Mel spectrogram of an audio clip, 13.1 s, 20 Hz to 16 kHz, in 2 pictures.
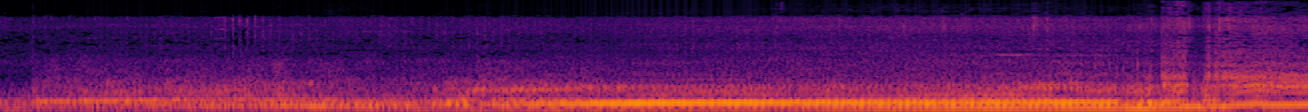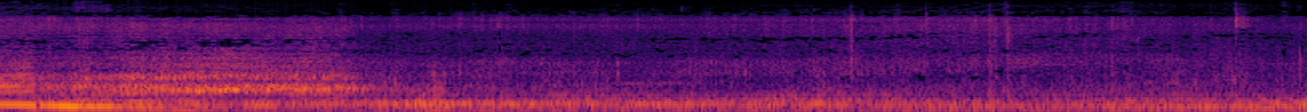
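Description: Toyota AE86 drift car's engine climbing and held at high revs for a few seconds while sliding, then dropping sharply about six seconds in with a burst of tyre noise. It then runs at lower revs, quieter, as the car moves off. The car is still being set up and keeps spinning out for lack of steering angle.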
